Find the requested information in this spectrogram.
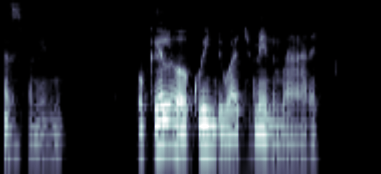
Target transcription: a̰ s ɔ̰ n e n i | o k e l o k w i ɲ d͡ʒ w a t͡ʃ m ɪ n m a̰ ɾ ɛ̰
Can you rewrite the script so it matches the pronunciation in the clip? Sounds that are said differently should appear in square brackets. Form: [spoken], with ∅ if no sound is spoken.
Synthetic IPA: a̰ s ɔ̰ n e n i | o k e l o k w i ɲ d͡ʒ w a t͡ʃ m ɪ n m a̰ ɾ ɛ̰

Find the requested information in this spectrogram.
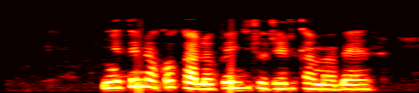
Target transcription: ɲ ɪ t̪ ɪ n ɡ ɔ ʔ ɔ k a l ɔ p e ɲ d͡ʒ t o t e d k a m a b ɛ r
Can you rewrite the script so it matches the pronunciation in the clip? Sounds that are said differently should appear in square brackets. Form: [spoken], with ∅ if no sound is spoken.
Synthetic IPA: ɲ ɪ t̪ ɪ n [d] ɔ [k] ɔ k a l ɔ p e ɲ d͡ʒ t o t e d k a m a b ɛ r

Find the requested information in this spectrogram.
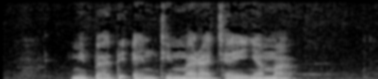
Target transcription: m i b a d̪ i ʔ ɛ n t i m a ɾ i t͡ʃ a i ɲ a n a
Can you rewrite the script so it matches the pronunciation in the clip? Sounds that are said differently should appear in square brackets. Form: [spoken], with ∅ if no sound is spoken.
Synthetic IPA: m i b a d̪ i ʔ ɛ n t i m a ɾ [a] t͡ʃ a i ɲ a [m] a

